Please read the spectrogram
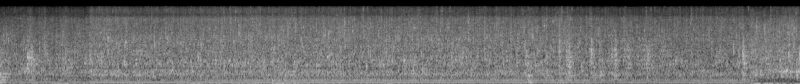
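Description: Water running and splashing through a Golden Dirt Bags Sluicafina sluice box as pay dirt is washed over its riffles and mesh. A steady low electric hum, most likely the recirculating pump, runs underneath and cuts off suddenly near the end.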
